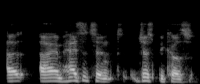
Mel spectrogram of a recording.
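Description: A man's voice: fairly high pitch, fairly even intonation, moderate pace, mellow, no echo, lo-fi sound. A man from the Shetland Islands in Scotland telling stories as an interview guest, with dry, wry humour and a hesitant, qualifying way of talking. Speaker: interview guest, meditation and martial arts practitioner. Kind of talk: conversational interview, storytelling.

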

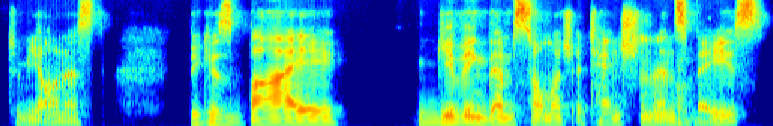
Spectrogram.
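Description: A man's voice: fairly low pitch, measured pace, gravelly. A man whose first language is German, speaking as a coach in a casual video-call interview, reflective and hesitant, often restarting his sentences. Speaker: coach, guest.

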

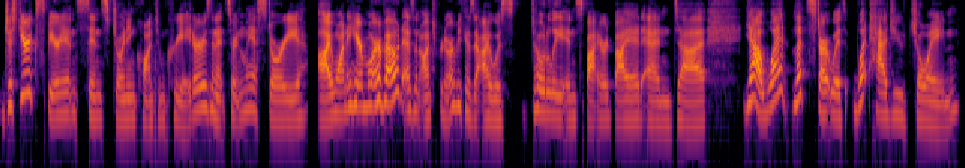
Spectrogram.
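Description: A woman's voice: fairly low pitch, expressive, moderate pace, bright, forceful tone, no echo, studio quality. A woman hosting a podcast interview, asking friendly, hesitant questions. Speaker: podcast host.

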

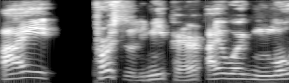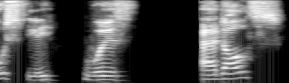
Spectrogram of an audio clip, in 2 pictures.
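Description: Animated Danish man, bright voice. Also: on the high side, takes it slowly. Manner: animated, explains with rhetorical "right?" and repeated restarts. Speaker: podcast guest, workshop facilitator. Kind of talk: conversational interview.

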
